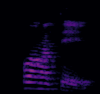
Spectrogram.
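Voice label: "formatif", Malay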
